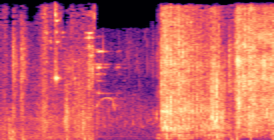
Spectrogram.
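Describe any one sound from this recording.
Water splashes under a horse's hooves.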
